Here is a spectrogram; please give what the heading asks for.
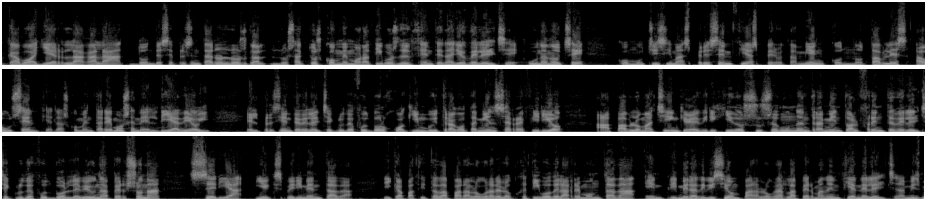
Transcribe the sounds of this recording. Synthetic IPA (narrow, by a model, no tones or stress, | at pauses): kaβoaʝe̞ɾlaɣ̞alaðo̞nd̪e̞se̞pɾe̞s̬e̞nt̪aɾo̞nlo̞sak̚t̪o̞sko̞mːẽ̞mo̞ɾat̪iβ̞o̞zðe̞lθe̞nt̪e̞naɾjo̞ðe̞le̞lt͡ʃe̞unano̞t͡ʃe̞ | ko̞nmut͡ʃisimaspɾe̞se̞n̟θjaspe̞ɾo̞t̪a̰mbje̞ŋko̞nːo̞t̪aβle̞sawse̞nθjaslasko̞mẽ̞nt̪aɾe̞mo̞se̞ne̞ld̪iaðe̞o̞je̞̰lpɾesiðe̞nt̪eðelelt͡ʃe̞kluβðe̞fut̪̚βo̞lxwakimbwuijt̪ɾaɣ̞o̞t̪amjẽ̞nse̞re̞fiɾjo̞ | a̰paβlo̞mat͡ʃiŋkeojaðiɾixið̞o̞suse̞ɣ̞und̪oe̞nt̪ɾamje̞nt̪o̞alfɾẽ̞nt̪e̞ðe̞lelt͡ʃe̞kluβðe̞fut̪̚bo̞lːe̞βeunape̞ɾso̞na | se̞ɾjaie̞kspe̞ɾimẽ̞nt̪að̞a̰ | ikapaθit̪aðapaɾalo̞ɣ̞ɾaɾe̞lo̞βxe̞t̪iβ̞o̞ðe̞larʔe̞mõ̞nt̪að̞ae̞mpɾime̞ɾaðiβ̞isjo̞mpaɾalo̞ɣ̞ɾaɾlape̞ɾmanẽ̞n̟θjaene̞lelt͡ʃenamiz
